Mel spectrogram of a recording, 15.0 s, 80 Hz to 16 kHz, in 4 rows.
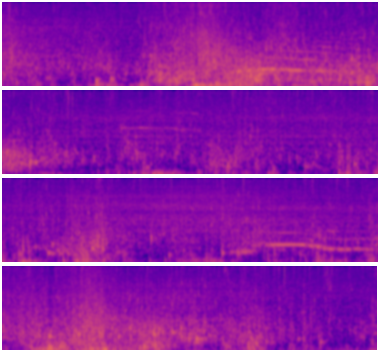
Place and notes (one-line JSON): {"title": "premier enregistrement de cetace", "date": "2010-07-24 15:45:00", "description": "Hydrophone_Chant des baleines_22/07/2010", "latitude": "-21.00", "longitude": "55.25", "timezone": "Indian/Reunion"}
